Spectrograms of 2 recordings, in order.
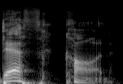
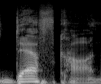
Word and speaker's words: Defcon: not only that but he said death con which is not a thing it's Defcon not Defcon but you know you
